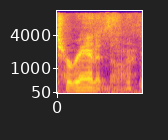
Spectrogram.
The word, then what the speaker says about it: pteranodon: Yeah, well, it starts with a P, but I think it's pronounced pteranodon. – Oh. – Yeah, but that's good, though, that you remembered. I didn't remember. I called it what did I call it? I can't even remember now. The pteranodon was soaring through the sky.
